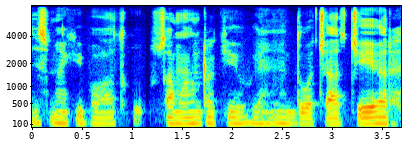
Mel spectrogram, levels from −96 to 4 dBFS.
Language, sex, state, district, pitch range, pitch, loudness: Hindi, male, Jharkhand, Deoghar, 105-110 Hz, 110 Hz, -22 LUFS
